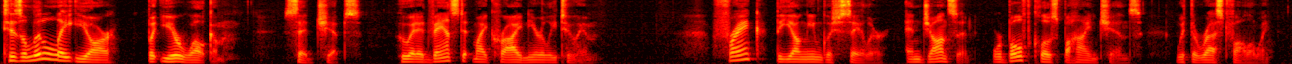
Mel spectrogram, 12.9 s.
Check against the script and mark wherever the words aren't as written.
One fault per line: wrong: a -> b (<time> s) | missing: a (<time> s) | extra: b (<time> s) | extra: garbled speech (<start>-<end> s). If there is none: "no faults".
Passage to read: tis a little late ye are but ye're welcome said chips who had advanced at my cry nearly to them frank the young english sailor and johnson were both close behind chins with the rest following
wrong: them -> him (5.7 s)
